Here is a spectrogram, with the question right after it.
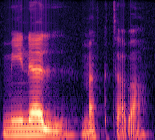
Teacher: you can connect the noon with the fatha na to the next letter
